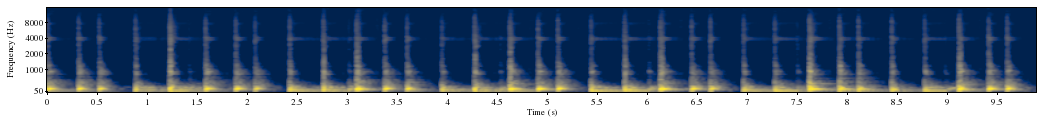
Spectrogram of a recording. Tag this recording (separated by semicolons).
bits; lumps; music; toolbox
